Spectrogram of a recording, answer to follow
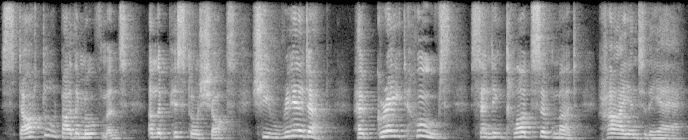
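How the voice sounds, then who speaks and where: A woman reading a novel aloud as dramatic, expressive narration. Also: a little high, takes it slowly. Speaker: story reader. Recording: roomy, echoing sound.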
